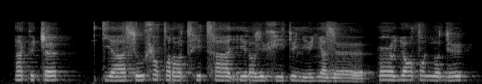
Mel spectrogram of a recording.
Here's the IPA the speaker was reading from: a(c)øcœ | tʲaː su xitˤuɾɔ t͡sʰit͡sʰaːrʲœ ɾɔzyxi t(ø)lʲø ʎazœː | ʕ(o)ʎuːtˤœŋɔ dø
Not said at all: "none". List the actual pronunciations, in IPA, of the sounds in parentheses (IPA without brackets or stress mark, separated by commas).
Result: k, y, o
